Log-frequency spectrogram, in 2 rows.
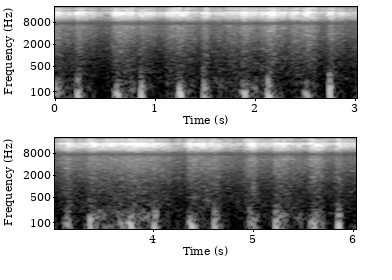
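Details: Heart pounding after running in place: strong, regular low thumps at about 97 beats a minute; fast, pounding heartbeat after exercise, normal.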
